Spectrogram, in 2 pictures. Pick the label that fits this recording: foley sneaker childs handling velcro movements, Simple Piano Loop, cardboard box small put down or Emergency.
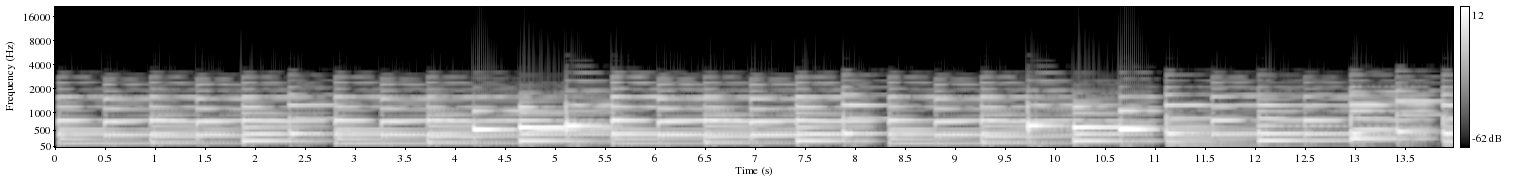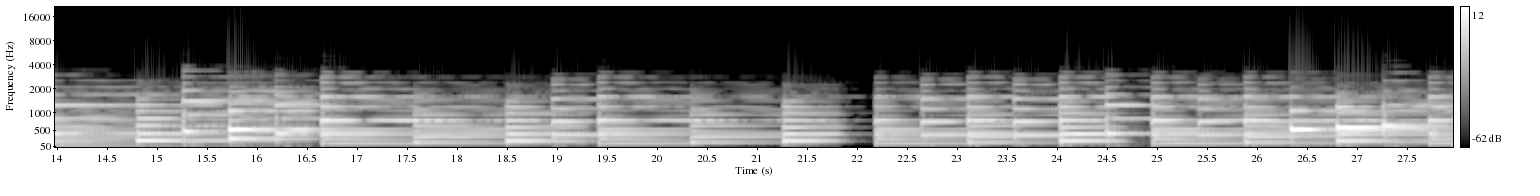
Simple Piano Loop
